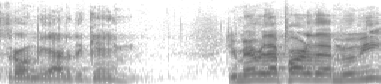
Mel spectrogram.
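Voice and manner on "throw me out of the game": put-on mutter under the breath, lower pitch. Retelling a movie scene where a coach argues with a referee, under the breath. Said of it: "under his breath".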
